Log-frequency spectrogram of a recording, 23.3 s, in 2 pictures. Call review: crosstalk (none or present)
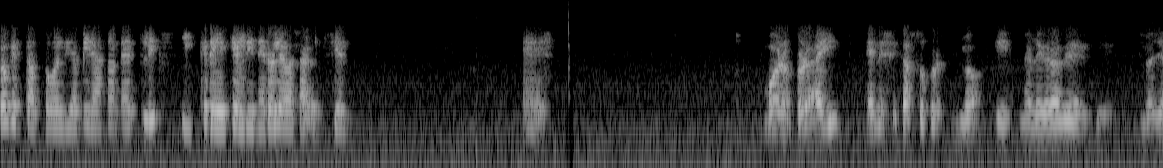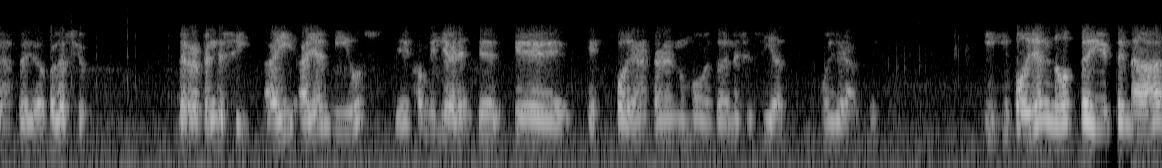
none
